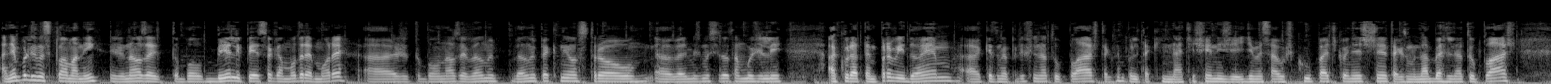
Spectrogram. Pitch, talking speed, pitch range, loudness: 135 Hz, 215 wpm, 125-140 Hz, -19 LUFS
